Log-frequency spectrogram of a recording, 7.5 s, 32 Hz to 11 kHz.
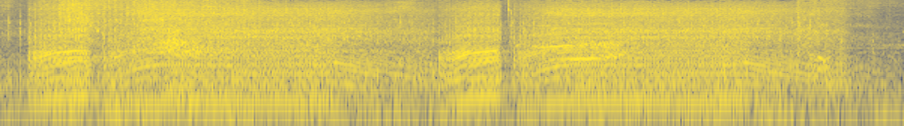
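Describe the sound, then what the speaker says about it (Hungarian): A chainsaw revs in the video game Dead Rising 2, a loud buzzing engine that rises and falls in pitch in repeated surges, with game noise around it. "Add vissza a láncfűrészemet."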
